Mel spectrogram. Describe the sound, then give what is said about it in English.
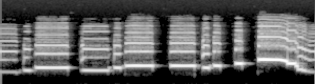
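A short, bright tune on a gnome flute plays alone, a quick string of clear, separated notes that ends on a held higher note sliding downward. “I heard you included the gnome flute in your guessing game today”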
